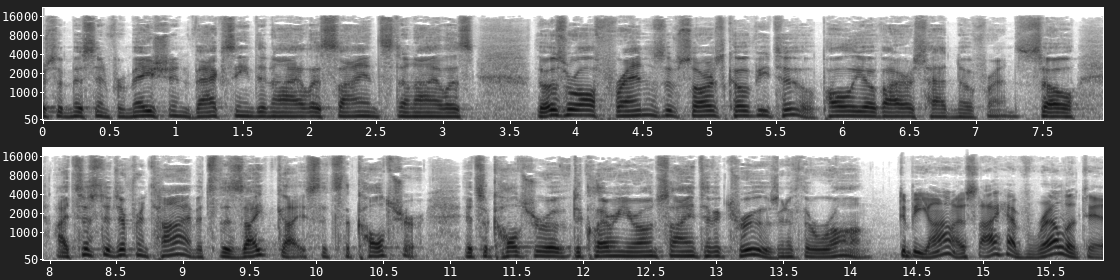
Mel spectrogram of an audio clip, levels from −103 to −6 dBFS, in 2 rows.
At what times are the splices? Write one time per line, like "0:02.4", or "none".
0:13.5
